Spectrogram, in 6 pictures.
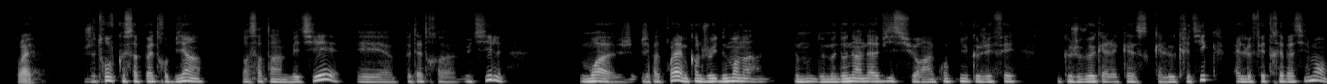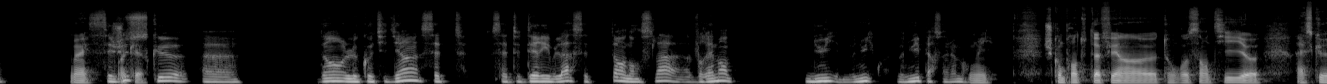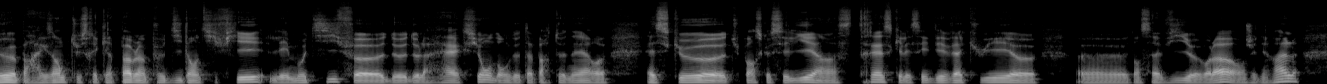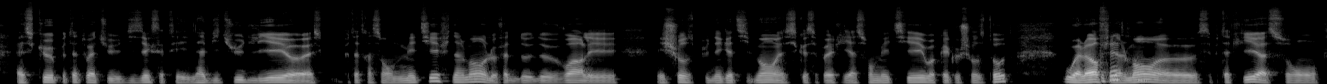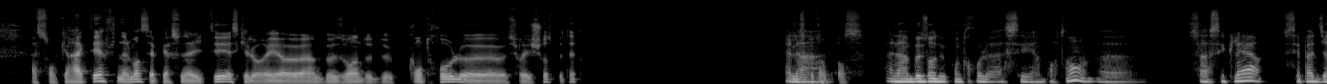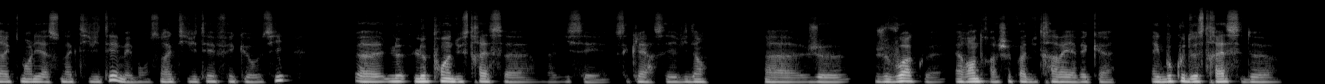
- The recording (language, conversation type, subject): French, advice, Comment réagir lorsque votre partenaire vous reproche constamment des défauts ?
- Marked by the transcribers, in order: stressed: "tendance-là"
